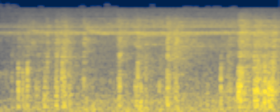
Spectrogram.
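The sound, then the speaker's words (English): A male Montezuma oropendola, perched beside its nest among Mayan city ruins surrounded by dense forest, gives a run of sharp, crackling pops like firecrackers, irregularly spaced over about two seconds against a steady background hiss. “He sings again, this time with a sound like the pop of firecrackers.”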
